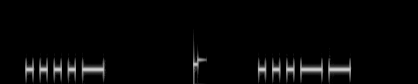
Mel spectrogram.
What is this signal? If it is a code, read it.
Morse code, heard as a keyed tone, about 17 wpm, 700 Hz. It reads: 4 3
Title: Single Letter-Number - Rapid-Fire 17wpm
